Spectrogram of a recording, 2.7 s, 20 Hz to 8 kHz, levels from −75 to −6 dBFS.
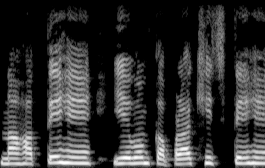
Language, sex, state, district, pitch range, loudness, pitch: Hindi, female, Bihar, Saran, 245-270 Hz, -13 LUFS, 260 Hz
